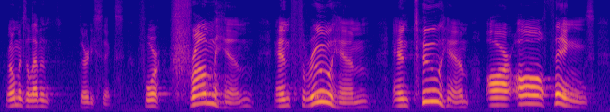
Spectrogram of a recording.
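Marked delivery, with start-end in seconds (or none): 2.1-8.9 heavy stress on from, through and to. Reading Romans 11:36 aloud as a model: stress on from, through, to. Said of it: "Emphasizing the words I just emphasized, the prepositions".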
